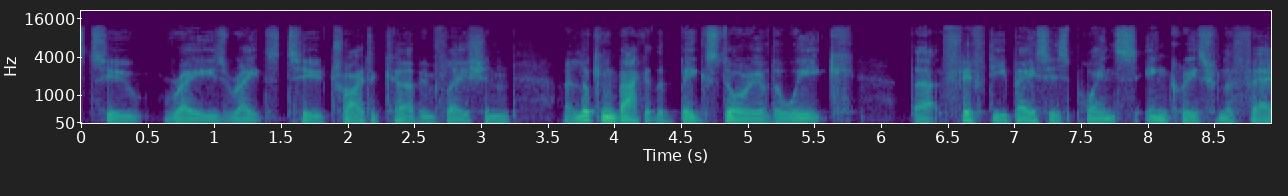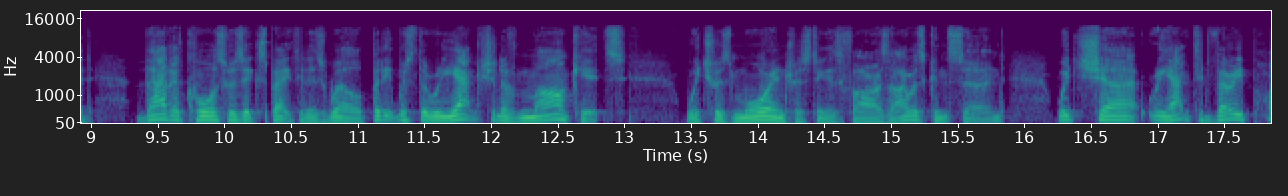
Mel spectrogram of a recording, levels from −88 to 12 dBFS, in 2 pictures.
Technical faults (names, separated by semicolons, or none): none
